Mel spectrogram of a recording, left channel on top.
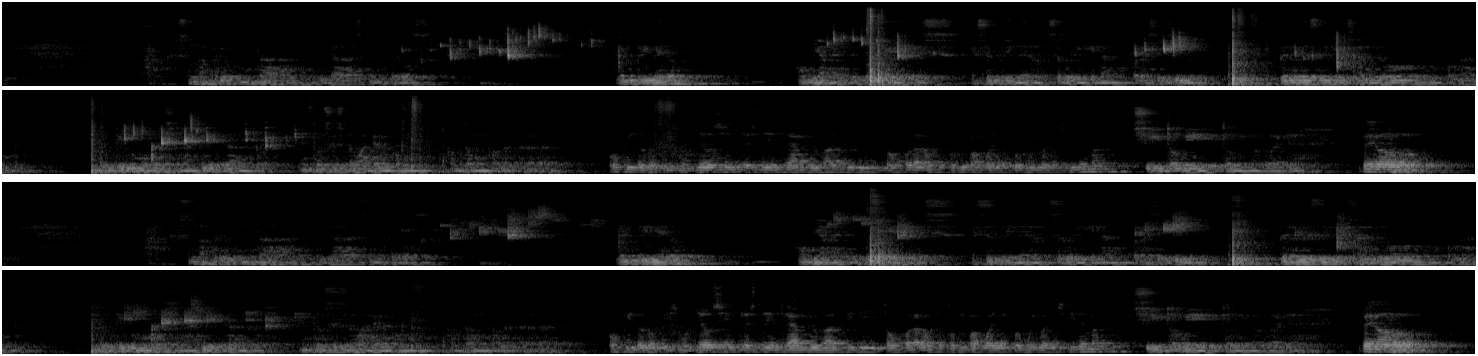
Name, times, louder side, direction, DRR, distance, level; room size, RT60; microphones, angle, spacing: voice 1, 0.0-1.0 1.3-4.3 6.1-6.8 7.9-12.0 12.4-15.0 15.6-20.2 26.1-28.0 28.3-28.9, left 1 dB, 10° left, -7 dB, 3.3 m, -44 dB
sound 1, 3.9-6.5 8.1-9.4 10.7-10.8 11.0-12.0 12.8-13.8 15.7-17.9, left 5 dB, 75° left, 1.7 m, -47 dB
voice 2, 7.2-7.6 20.8-26.0 28.3-28.9, right 1 dB, 55° right, 5 dB, 1.3 m, -41 dB
sound 2, 8.5-22.1, left 3 dB, 60° left, 0.9 m, -48 dB
10.5 x 6.7 x 5.1 m, 1.3 s
head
